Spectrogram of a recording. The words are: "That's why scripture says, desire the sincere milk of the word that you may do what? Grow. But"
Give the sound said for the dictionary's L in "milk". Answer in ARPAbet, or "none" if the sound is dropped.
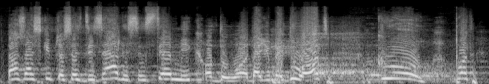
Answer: none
